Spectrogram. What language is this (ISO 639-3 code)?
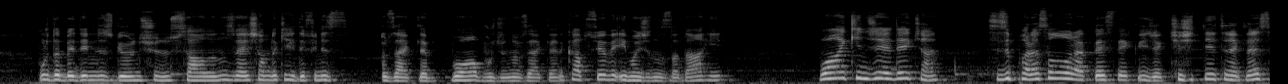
tur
